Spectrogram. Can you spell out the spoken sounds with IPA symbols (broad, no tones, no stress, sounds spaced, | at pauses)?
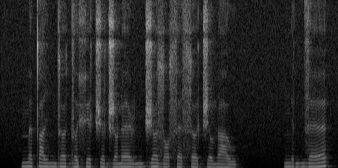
n̪ ɛ t̪ a i̯ n d œ d ə xʲ œ t͡ʃ œ d͡ʒ ɔ ɳ ɛ ɭ n d͡ʒ œ z ɔ s ɛ s œ t͡ʃ ə u̯ ɳ a u̯ | ŋ e d n z ɛ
